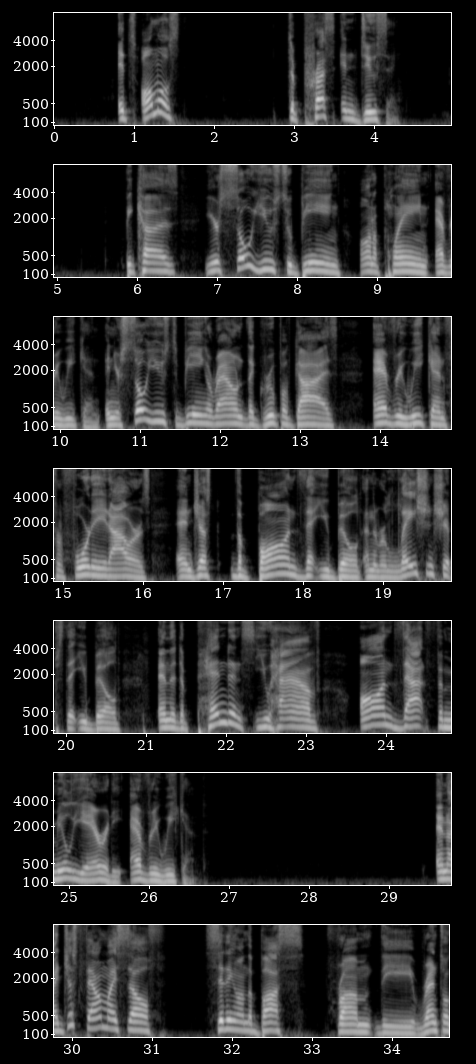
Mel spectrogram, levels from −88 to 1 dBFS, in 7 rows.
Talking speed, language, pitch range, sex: 110 wpm, English, 110-160 Hz, male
